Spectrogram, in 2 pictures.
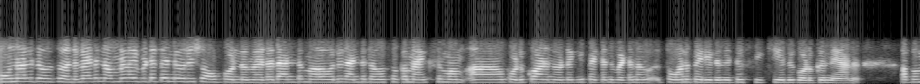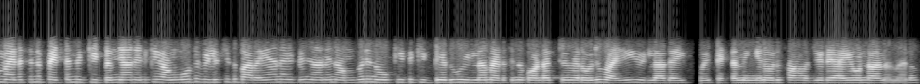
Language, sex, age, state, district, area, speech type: Malayalam, female, 18-30, Kerala, Thiruvananthapuram, rural, conversation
